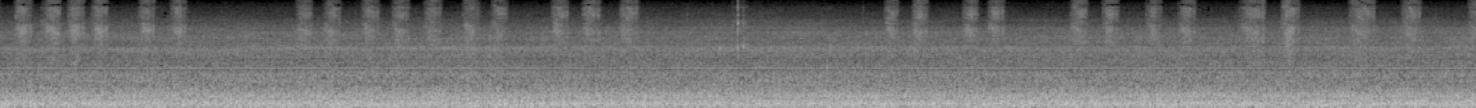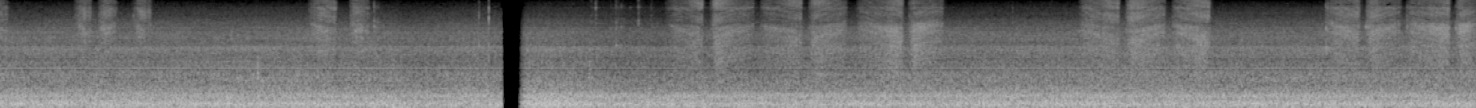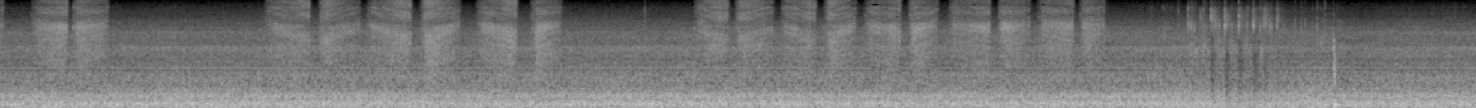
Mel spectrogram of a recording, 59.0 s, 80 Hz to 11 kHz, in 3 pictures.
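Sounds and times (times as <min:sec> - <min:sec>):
spray paint bursts: 0:00.0 - 0:02.6, 0:03.9 - 0:08.6, 0:11.8 - 0:13.4, 0:14.2 - 0:17.4, 0:18.0 - 0:19.0, 0:19.6 - 0:19.9, 0:20.7 - 0:21.8, 0:23.8 - 0:24.7, 0:28.6 - 0:32.3, 0:34.1 - 0:35.9, 0:37.4 - 0:40.8, 0:42.9 - 0:46.9, 0:48.6 - 0:54.1, 0:55.2 - 0:56.6
exhaust fan rushing: 0:00.0 - 0:59.0.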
